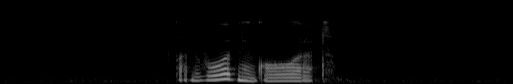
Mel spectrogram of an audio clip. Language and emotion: Russian, sad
